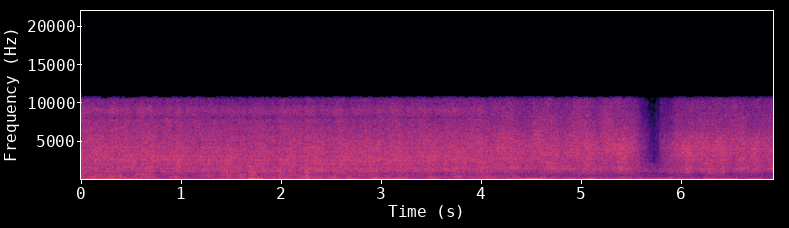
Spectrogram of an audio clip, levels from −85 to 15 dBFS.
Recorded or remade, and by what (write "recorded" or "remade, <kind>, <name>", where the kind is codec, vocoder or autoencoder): recorded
